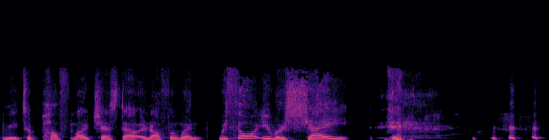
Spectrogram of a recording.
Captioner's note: laughs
